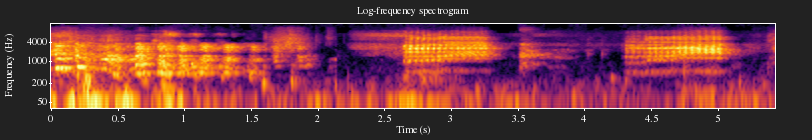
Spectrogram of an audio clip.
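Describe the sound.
A boy imitates a deer call with a string of loud, grunting vocal bursts, a rough rapid run followed by two longer strained calls with short pauses between.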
